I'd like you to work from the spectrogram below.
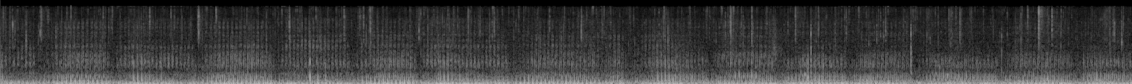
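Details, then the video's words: A deep, rhythmic purr from a cat, each inhale and exhale marked by a gentle rise and dip in the rumble, with light fireplace crackling ticking in the background. "Purring Cat with Cozy Crackling Fireplace Sound"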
